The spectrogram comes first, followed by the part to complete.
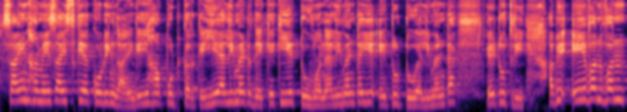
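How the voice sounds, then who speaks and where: Higher-pitched woman teaching maths. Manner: explains step by step, repeating points and asking the class questions. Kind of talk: classroom lesson explanation.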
